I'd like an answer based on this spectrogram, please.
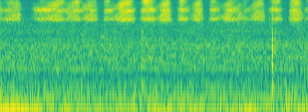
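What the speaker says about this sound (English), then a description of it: "Let us write them." Chalk or pen writing on a board, a steady run of short scratchy strokes in a quick uneven rhythm, close and quiet with no talk.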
